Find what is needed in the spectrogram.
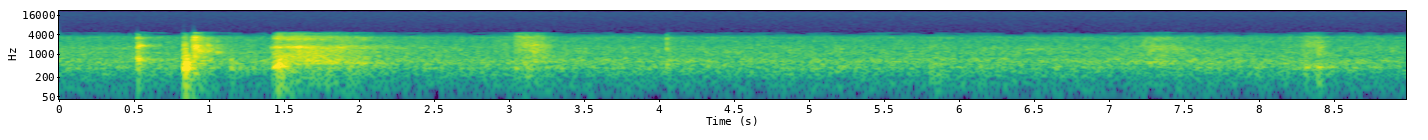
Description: I felt a sneezing fit coming on at work today so I snuck off somewhere quiet and let the sneezes explode from my nose.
